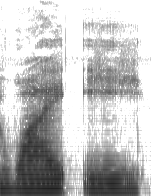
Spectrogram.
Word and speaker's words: Yeshe: to Tantra, A Vision of Totality by Lama Yeshe. I don't know how to pronounce that. It's Yeshe.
